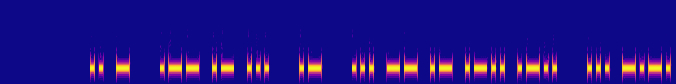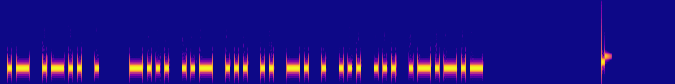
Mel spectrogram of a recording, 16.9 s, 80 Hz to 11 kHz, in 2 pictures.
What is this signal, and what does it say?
Morse code, heard as a keyed tone, about 22 wpm, 700 Hz. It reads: IT WAS A SMALL SCALE BUSINESS.
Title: Sentences from Top 1000 Words - Review Part 5 - 22wpm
